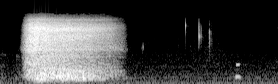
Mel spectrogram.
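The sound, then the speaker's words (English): A deep breath let out in one long, loud, airy exhale that rises quickly and tapers off, followed by a few faint, short clicks in otherwise quiet surroundings. “Hold it. Let it out. Taking another breath.”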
